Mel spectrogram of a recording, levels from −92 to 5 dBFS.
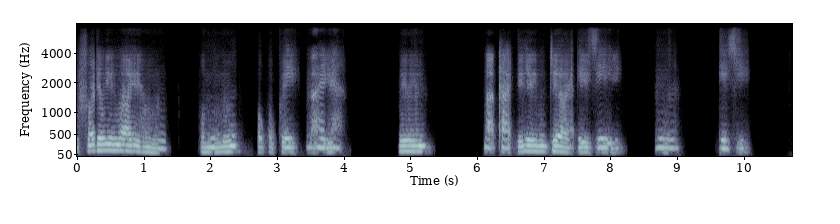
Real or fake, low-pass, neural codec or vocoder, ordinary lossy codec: fake; 7.2 kHz; codec, 16 kHz, 0.5 kbps, FreqCodec, smaller model; none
